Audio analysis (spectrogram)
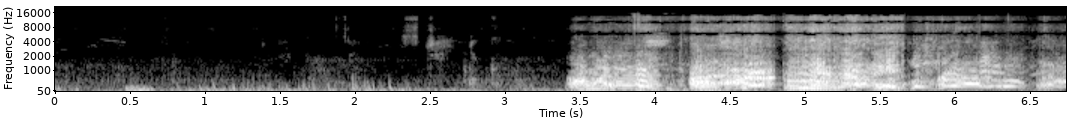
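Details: Lioness snarling at a male that tried to mate with her, roadside in Nairobi National Park, Kenya; quiet start, then from mid-clip loud harsh rasping growls in bursts.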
